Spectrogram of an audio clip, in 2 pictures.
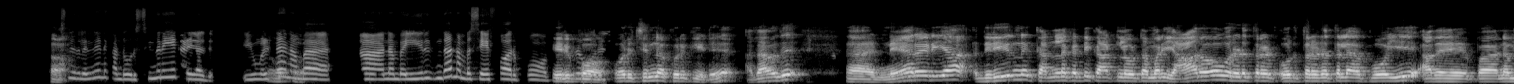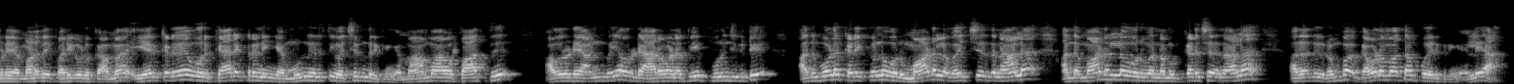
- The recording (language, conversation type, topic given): Tamil, podcast, திடீரென சந்தித்த ஒருவரால் உங்கள் வாழ்க்கை முற்றிலும் மாறிய அனுபவம் உங்களுக்குண்டா?
- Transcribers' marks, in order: in English: "ஷேஃபா"; other background noise; mechanical hum; unintelligible speech; in English: "கேரக்டர்"; unintelligible speech; tapping; in English: "மாடல"; in English: "மாடல்ல"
